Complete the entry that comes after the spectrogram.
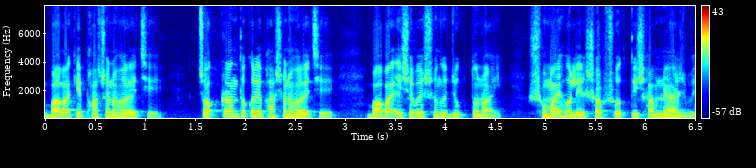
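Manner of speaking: usual speaking voice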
